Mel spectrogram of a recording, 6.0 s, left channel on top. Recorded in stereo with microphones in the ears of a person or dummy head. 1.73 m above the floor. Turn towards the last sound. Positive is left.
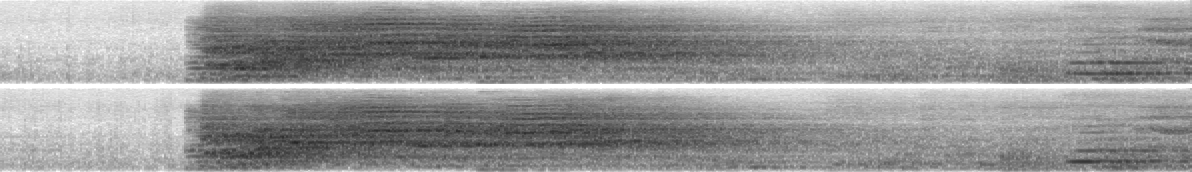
turn(degrees=20)  # may be behind; listen again after turning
